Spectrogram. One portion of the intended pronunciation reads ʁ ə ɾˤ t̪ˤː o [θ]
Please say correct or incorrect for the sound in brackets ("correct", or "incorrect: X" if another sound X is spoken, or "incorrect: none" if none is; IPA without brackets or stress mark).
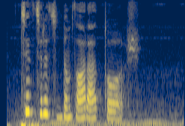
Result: incorrect: ʃ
